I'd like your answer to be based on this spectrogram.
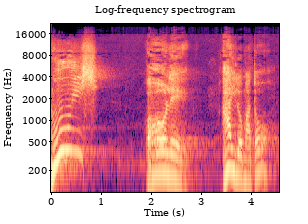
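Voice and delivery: high, loud drawn-out exclamations; mock spectator shouts. Preacher imitates fans enjoying the spectacle, shouting. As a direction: cry out like an excited crowd. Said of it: "o gritan".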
